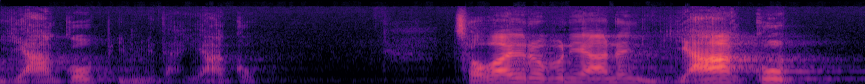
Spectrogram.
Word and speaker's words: 야곱: 저와 여러분이 아는 야곱, 이 히브리식 이름이고요, 헬라식 이름이 야고보입니다. 영어로 제이콥이라고 B로 끝나는 야곱, 이것이 히브리식 발음이고요, 제임스라고 끝나는 이 표현이 바로 헬라식 발음입니다.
